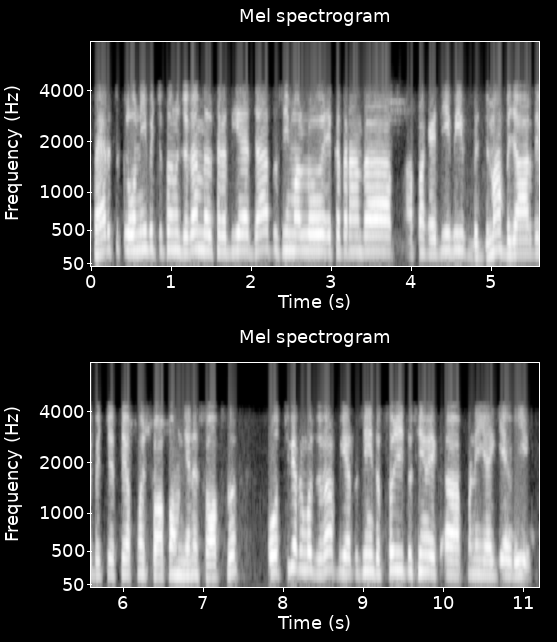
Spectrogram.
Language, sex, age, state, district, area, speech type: Punjabi, male, 18-30, Punjab, Mansa, rural, conversation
